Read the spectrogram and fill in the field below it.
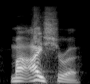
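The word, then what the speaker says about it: מעשר: chap chapter 3 8-10 means 10th in the Hebrew and it's pronounced maishra 10% of every penny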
